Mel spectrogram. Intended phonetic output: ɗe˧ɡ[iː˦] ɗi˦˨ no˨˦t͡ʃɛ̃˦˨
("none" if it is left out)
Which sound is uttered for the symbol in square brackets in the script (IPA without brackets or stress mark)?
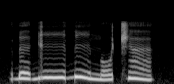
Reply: iː˦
